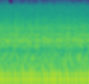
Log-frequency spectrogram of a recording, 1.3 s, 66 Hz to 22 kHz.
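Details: 2001 Isuzu Panther diesel after replacing the pistons and rings, with the original liners reconditioned (previously had blow-by and noise): a steady, even idle clatter with no misfire or knock and clean exhaust with no compression leak; normal idle.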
